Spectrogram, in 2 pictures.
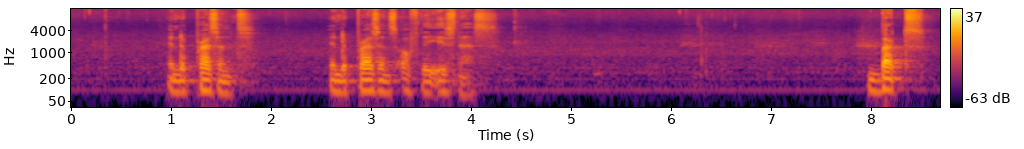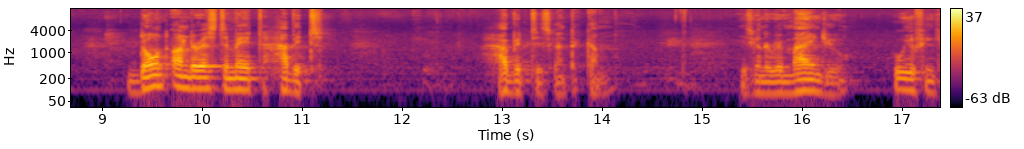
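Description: An elderly man speaks calmly and thoughtfully, close to a microphone, with long pauses.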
